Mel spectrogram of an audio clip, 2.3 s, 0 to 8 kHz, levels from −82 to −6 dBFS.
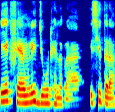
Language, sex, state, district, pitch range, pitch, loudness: Hindi, male, Bihar, Jamui, 135-190 Hz, 160 Hz, -17 LUFS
